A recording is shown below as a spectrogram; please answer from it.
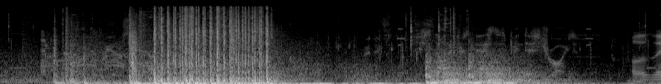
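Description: Bursts of rapid automatic machine gun fire, loud and rattling in two long volleys with a brief pause between, while people talk nearby.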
